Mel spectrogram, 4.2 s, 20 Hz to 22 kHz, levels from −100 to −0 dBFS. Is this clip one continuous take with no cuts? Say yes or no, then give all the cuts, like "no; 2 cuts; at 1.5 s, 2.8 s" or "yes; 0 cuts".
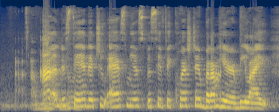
no; 1 cut; at 3.3 s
